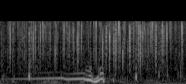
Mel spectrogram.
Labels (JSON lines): {"label": "biophony, cascading saw", "recorder": "SoundTrap 600 or HydroMoth"}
